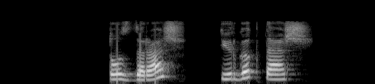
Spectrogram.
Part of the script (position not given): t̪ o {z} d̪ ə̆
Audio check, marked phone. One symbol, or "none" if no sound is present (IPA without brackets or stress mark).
z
